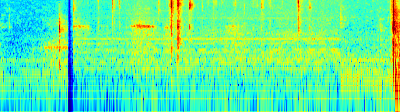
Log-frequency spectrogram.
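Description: A few faint clicks and taps from handling an action camera while a rubber band is worked around its lens cover, over faint background music.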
